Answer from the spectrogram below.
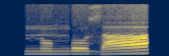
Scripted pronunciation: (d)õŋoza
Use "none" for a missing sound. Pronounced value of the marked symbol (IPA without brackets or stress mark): n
